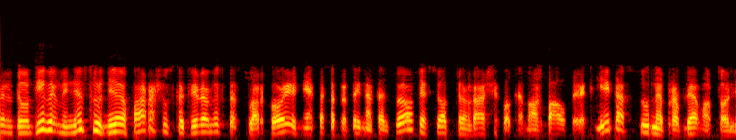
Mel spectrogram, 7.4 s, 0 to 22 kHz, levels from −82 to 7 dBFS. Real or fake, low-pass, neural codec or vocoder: fake; 7.2 kHz; codec, 16 kHz in and 24 kHz out, 1.1 kbps, FireRedTTS-2 codec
